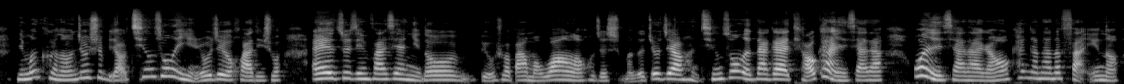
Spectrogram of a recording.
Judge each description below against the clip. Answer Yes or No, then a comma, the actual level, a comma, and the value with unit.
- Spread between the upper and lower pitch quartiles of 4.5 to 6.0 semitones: Yes, average, 4.8 semitones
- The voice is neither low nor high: No, high, 220 Hz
